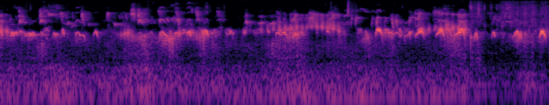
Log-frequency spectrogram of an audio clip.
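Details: European bee-eaters calling in a busy flock, short purring trilled notes repeated rapidly and overlapping throughout, a few clearer ringing notes standing out near the end.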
